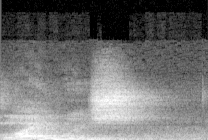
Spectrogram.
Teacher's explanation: En la palabra language, la segunda A se pronuncia I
